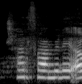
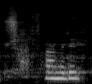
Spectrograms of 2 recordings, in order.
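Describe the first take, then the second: First: Said in the usual way. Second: Soft, faraway murmur; quiet lost murmur; helpless murmur. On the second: Acted. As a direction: say it almost to herself, lost. Helpless, repeating herself.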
